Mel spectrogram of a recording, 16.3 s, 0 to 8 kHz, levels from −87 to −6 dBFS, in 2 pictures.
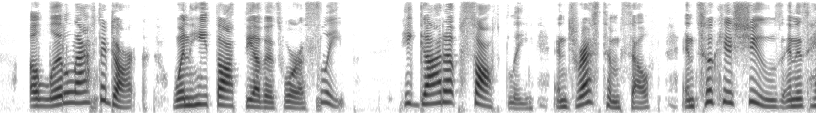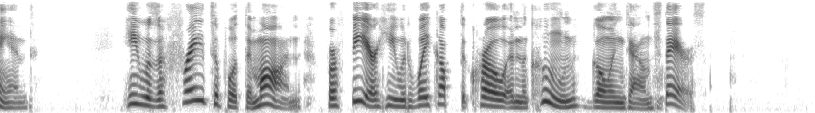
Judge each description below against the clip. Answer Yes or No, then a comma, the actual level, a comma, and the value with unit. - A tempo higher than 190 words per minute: No, average, 170 wpm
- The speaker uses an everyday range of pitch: No, wide, 7.5 semitones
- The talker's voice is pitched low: No, high, 190 Hz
